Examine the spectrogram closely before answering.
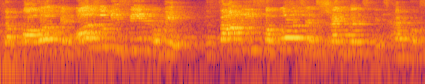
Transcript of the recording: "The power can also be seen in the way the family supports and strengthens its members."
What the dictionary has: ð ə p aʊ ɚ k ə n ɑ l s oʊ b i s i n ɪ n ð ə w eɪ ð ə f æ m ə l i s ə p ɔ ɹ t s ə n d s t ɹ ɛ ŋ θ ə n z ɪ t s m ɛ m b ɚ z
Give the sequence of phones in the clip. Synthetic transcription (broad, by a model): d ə p aʊ ɚ k ə n ɑ l s oʊ b i s i n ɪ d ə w eɪ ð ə f æ m ə l i s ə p ɔ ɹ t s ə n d s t ɹ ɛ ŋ t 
